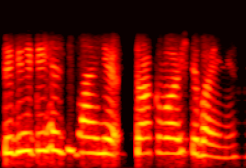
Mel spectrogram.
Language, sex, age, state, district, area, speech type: Kashmiri, female, 18-30, Jammu and Kashmir, Anantnag, rural, conversation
